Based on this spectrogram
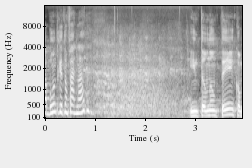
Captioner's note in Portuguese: risadas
